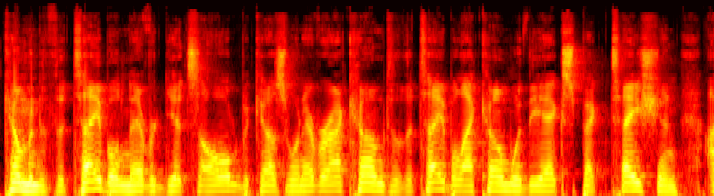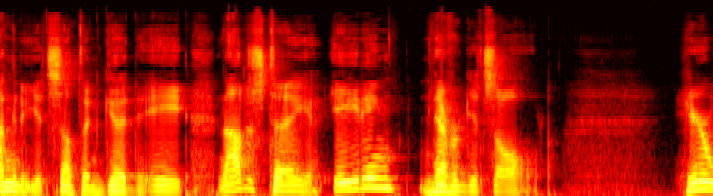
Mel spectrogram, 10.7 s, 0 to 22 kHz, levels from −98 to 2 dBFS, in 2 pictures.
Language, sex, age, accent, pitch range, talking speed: English, male, 50-69, American, 125-170 Hz, 205 wpm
